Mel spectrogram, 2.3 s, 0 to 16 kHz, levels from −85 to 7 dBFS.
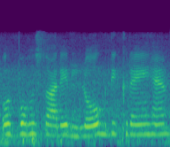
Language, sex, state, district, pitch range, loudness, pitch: Hindi, female, Punjab, Pathankot, 220-235 Hz, -16 LUFS, 225 Hz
